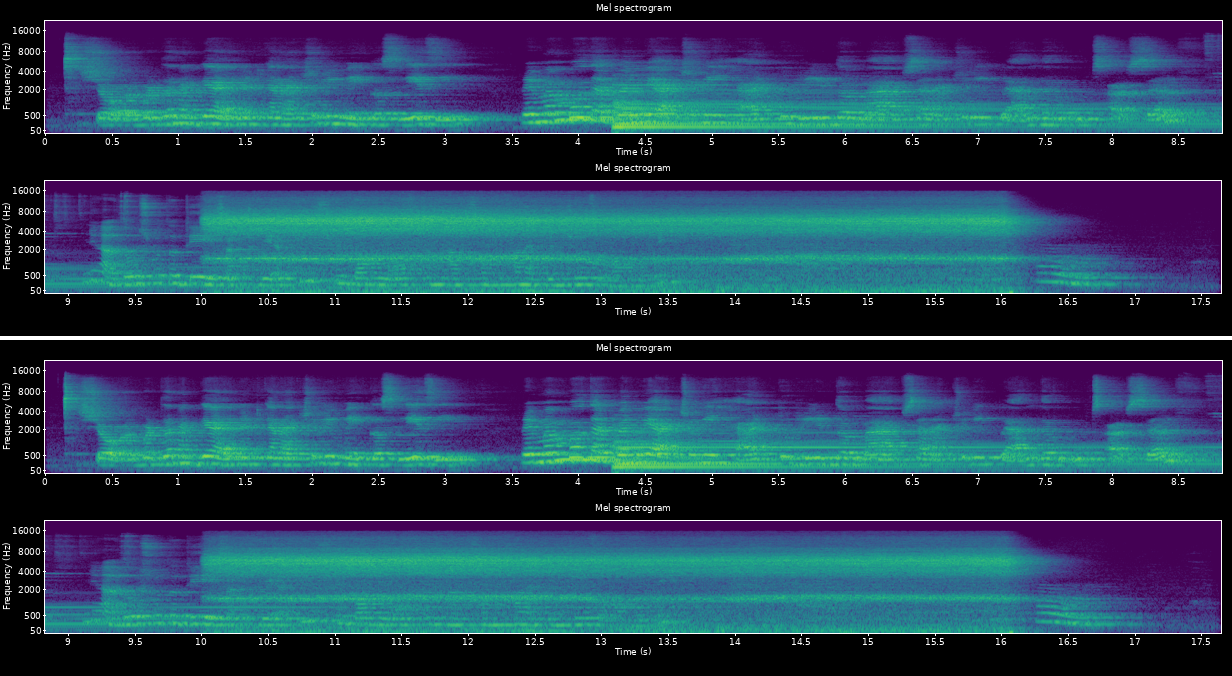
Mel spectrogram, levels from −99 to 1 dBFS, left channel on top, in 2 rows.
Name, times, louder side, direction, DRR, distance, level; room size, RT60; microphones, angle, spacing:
voice 1, 0.1-3.1 3.6-8.5 16.3-16.8, right 2 dB, 35° right, 0 dB, 0.5 m, -27 dB
sound 1, 4.2-12.4 12.8-12.9, equal, 15° left, 0.4 m, -33 dB
voice 2, 9.1-13.6, left 1 dB, 55° left, 0 dB, 0.6 m, -34 dB
sound 2, 10.0-16.1, left 2 dB, 90° left, 1.0 m, -26 dB
3.5 x 2.3 x 3.7 m, 1.1 s
head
